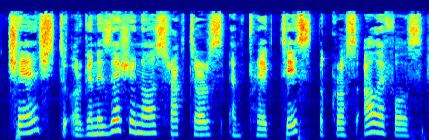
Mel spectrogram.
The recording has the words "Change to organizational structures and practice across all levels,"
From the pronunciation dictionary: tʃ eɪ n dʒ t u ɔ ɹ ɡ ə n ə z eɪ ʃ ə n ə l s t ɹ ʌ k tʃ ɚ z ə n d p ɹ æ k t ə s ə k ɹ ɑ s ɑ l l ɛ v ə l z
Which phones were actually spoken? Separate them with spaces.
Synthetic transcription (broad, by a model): tʃ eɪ n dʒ t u ɔ ɹ ɡ ə n ə z eɪ ʃ ə n ə l s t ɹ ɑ k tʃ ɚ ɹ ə n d p ɹ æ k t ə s ə k ɹ ɑ s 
